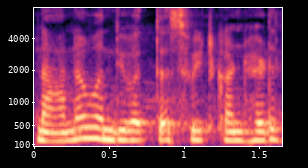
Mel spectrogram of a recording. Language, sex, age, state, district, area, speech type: Kannada, female, 30-45, Karnataka, Dharwad, rural, spontaneous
